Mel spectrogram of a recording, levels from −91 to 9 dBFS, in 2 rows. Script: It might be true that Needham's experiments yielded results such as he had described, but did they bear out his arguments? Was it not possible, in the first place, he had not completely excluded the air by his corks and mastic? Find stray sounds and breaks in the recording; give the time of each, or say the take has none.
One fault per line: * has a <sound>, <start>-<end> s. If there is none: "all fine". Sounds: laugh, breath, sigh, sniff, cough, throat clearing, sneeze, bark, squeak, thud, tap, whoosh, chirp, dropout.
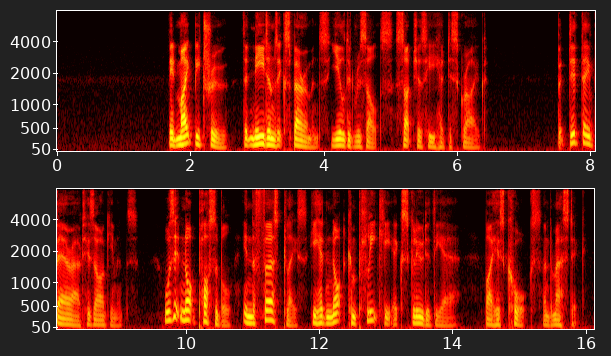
all fine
